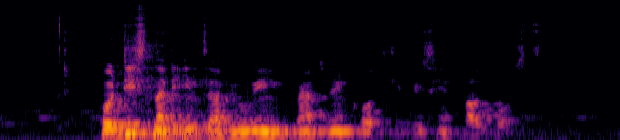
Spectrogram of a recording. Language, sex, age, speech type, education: Nigerian Pidgin, male, 15-29, spontaneous, tertiary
